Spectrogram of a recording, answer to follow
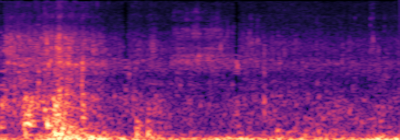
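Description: Low, steady rumble of wind buffeting the camera microphone aboard a small boat, with faint water noise beneath it.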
